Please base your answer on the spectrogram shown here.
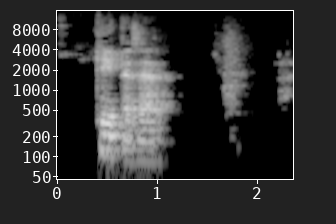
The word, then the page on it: ketezer: Hungarian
